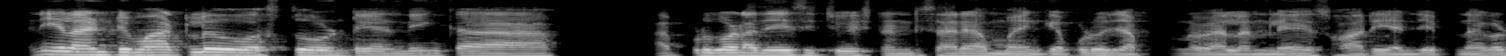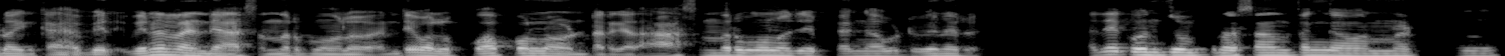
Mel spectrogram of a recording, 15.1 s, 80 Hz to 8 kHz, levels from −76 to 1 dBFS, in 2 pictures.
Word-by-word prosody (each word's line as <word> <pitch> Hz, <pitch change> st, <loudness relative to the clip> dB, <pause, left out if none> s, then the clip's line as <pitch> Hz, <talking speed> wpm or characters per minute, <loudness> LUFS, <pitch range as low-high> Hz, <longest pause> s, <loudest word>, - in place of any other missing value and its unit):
అని 185 Hz, +3 st, -2 dB
ఇలాంటి 160 Hz, -2 st, +7 dB
మాటలు 145 Hz, +2 st, +5 dB, 0.2 s
వస్తూ 140 Hz, +1 st, +1 dB
ఉంటాయండి. 120 Hz, -1 st, -2 dB
ఇంకా 120 Hz, -1 st, -3 dB, 1.0 s
అప్పుడు 140 Hz, +1 st, -2 dB
గూడా 140 Hz, -1 st, +6 dB
అదే 130 Hz, 0 st, +6 dB
సిట్యుయేషనండి. 115 Hz, -3 st, -4 dB
"సరే 115 Hz, +1 st, 0 dB
అమ్మా! 115 Hz, 0 st, -1 dB
ఇంకెప్పుడూ 105 Hz, +1 st, -2 dB
చెప్పకుండా 105 Hz, +2 st, -8 dB
వెళ్ళనులే. 100 Hz, +1 st, -1 dB, 0.2 s
సారీ." 105 Hz, -2 st, -3 dB
అని 100 Hz, 0 st, -5 dB
చెప్పినా 105 Hz, +1 st, -6 dB
గూడా, 110 Hz, +1 st, -1 dB
ఇంకా 95 Hz, -2 st, -7 dB, 0.2 s
వి 100 Hz, -, 0 dB, 0.2 s
వినరండి 130 Hz, -7 st, +2 dB
ఆ -, -, -2 dB
సందర్భంలో. 100 Hz, -2 st, -5 dB
అంటే, 110 Hz, -, -5 dB
వాళ్ళు 110 Hz, -3 st, -1 dB
కోపంలో 120 Hz, -1 st, 0 dB
ఉంటారు 95 Hz, -1 st, -7 dB
గదా! 95 Hz, -, -8 dB
ఆ -, -, -8 dB
సందర్భంలో 130 Hz, 0 st, 0 dB
జెప్పాం 120 Hz, 0 st, -9 dB
గాబట్టి 120 Hz, -1 st, -9 dB
వినరు, 110 Hz, -3 st, -5 dB, 0.6 s
అదే 175 Hz, +3 st, 0 dB
కొంచెం 150 Hz, -1 st, +4 dB
ప్రశాంతంగా 135 Hz, -1 st, 0 dB
ఉన్నట్టు 120 Hz, +1 st, -7 dB
120 Hz, 150 wpm, -22 LUFS, 105-135 Hz, 1.0 s, ఇలాంటి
